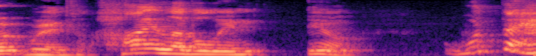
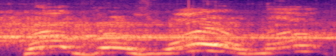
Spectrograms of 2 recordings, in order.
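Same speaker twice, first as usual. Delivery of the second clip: louder, higher, slow hype call; hyped announcement; 7 semitones higher, 7 dB louder, much slower than usual. Acted. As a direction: sell it like the crowd is roaring. Host hyping guest entrance.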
